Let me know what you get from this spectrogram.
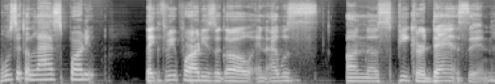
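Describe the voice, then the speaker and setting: A woman speaks in a fairly low pitch at a moderate pace. Her tone is animated. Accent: strong Barbadian. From Caribbean, Barbados. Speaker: podcast co-host and party promoter. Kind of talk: casual chat. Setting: studio.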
